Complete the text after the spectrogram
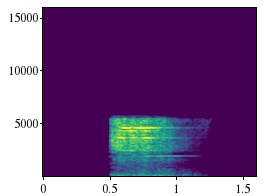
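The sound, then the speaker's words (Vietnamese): A sword is drawn with a bright metallic clang. One loud strike rings with a high, sustained tone over a lower body and fades within about a second, with no talk. “Một tiếng kiếm rung keng vang lên”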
